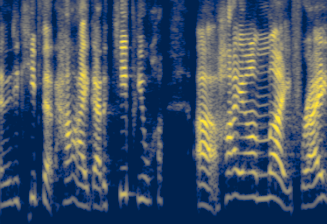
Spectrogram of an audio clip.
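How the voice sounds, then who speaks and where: A woman speaks in a raised, projected voice with a bright, sharp tone. Her delivery is animated with lively intonation, and the sound is dry and close with no echo. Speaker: podcast host. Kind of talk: podcast monologue, call to action. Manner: fast.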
